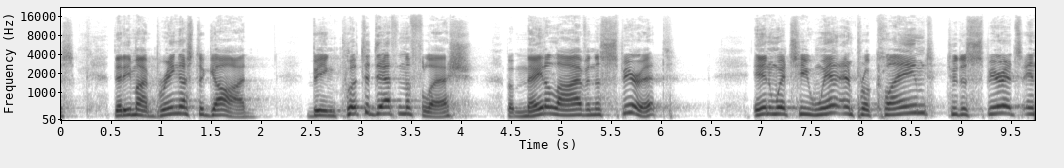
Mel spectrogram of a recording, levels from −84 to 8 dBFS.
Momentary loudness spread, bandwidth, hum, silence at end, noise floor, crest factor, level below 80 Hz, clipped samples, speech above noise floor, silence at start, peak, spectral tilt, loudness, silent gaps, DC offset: 9 LU; 16.5 kHz; none; 0 s; -59 dBFS; 18 dB; -76 dBFS; under 0.1%; 41 dB; 0 s; 0 dBFS; -5 dB/octave; -17 LUFS; none; under 0.1%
